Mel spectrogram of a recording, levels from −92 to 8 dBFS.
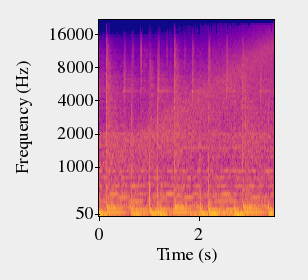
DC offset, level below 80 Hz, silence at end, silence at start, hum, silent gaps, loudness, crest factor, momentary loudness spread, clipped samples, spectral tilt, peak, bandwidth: under 0.1%; -16 dBFS; 0 s; 0 s; none; none; -15 LUFS; 12 dB; 3 LU; under 0.1%; -5.5 dB/octave; -2 dBFS; 17 kHz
